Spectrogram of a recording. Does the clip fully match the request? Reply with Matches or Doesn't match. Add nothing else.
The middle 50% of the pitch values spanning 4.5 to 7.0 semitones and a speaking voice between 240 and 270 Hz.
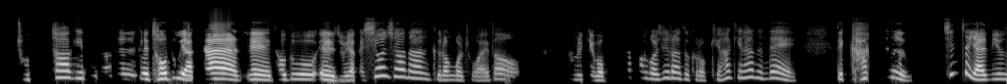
Matches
